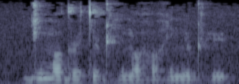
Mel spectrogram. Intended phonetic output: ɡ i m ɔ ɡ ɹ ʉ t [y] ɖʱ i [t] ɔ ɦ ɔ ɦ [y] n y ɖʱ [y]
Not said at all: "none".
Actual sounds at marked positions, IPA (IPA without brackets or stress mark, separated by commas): y, n̪, i, y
